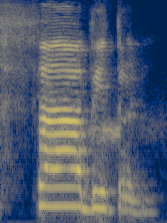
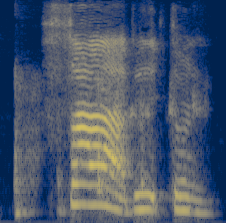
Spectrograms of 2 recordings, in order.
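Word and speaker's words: ثابتٌ: Thabitun. So your tongue should be coming slightly out of your mouth, and it should be touching your upper teeth when you say this word.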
